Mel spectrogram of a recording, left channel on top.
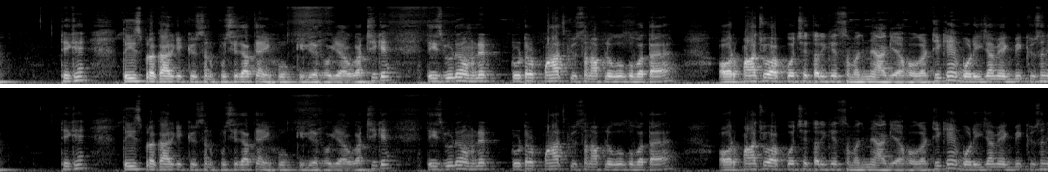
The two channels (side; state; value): right; quieter; 10.7 dB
